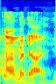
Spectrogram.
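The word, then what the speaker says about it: Amodei: Amodai, yeah.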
